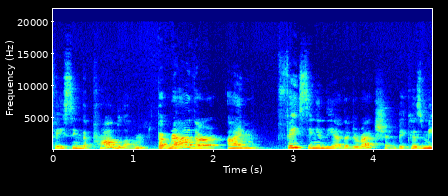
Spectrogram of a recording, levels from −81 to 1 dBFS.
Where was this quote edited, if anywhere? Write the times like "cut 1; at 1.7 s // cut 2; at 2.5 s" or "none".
cut 1; at 1.2 s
